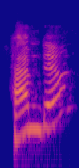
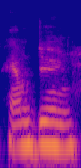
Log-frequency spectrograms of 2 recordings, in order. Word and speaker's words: Hamdoon: It's spelled Hamdoon. Ham down. Hamdoon. Hamdoon. Yes, exactly. Hamdoon.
